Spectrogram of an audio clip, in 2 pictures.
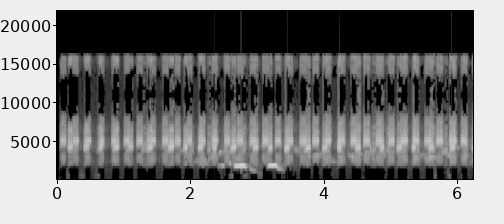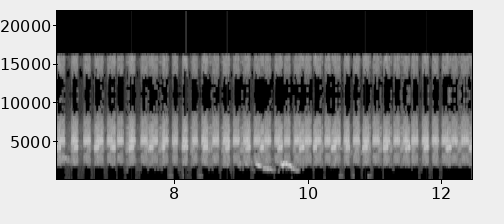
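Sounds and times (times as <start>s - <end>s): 
cicadas: 0.0s - 12.4s.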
